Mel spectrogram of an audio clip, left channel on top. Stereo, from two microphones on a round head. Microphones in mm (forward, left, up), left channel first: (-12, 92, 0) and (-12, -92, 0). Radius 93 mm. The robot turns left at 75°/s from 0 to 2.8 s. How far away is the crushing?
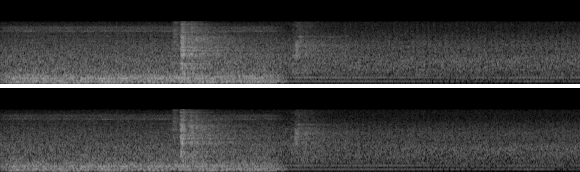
About 9 m.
